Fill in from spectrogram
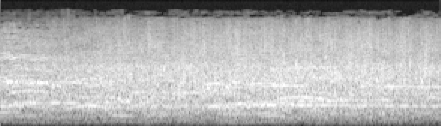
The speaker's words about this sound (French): Les lumières qui se tamisent. Ah, on sent la foule qui se chauffe.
